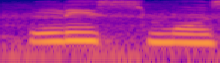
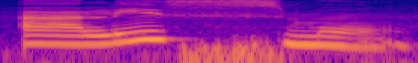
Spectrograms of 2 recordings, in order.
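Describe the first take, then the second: First: The word begins directly with the l sound. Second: The word begins with a short a vowel. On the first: "hamzah wasolnya dibuang menjadi lismu saja ya. Jadi a-nya enggak ada" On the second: "memfathahkan hamzah wasol dan mengkasrohkan lamnya"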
